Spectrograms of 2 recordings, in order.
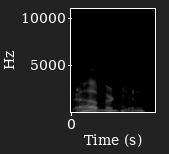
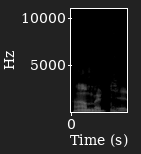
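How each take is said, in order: First: The first syllable has no m sound. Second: The first syllable has an m sound. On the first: The speaker calls it right. "excuse me, Hubberton" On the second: The speaker calls it wrong. "I always say it wrong"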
